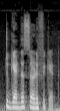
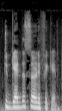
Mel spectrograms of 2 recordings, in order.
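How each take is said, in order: No difference in how they are said.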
